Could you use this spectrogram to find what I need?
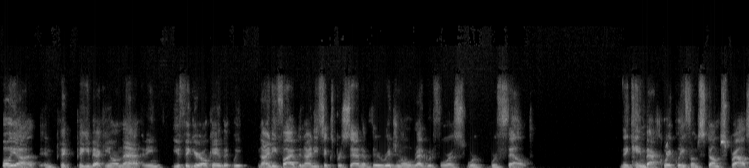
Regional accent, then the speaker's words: Pennsylvania, United States; moved away as an adult; also born or lived in Portland, Oregon; I grew up in Pennsylvania

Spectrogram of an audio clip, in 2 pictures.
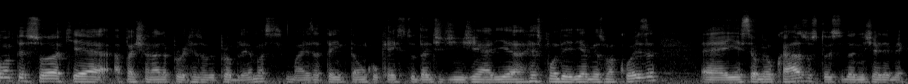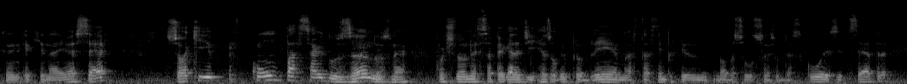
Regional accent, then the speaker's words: Cachoeira de Minas, Minas Gerais, Brazil; Sou de Cachoeira de Minas, a metrópole de 12 mil habitantes aí no sul de Minas. mineiro.

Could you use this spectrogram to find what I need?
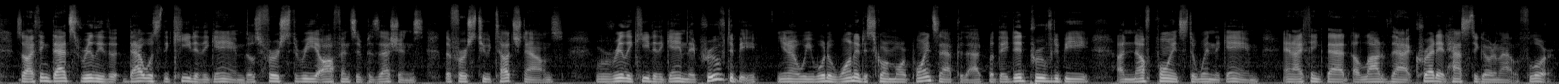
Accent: Florida, United States; I'm from Florida. I know how hot it is

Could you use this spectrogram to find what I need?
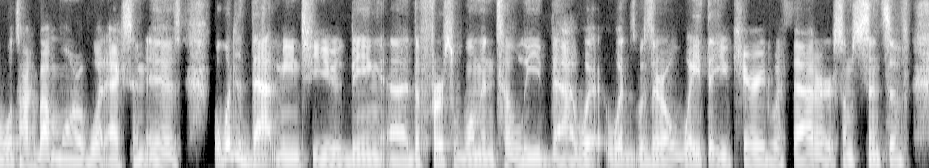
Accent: Missouri, United States; growing up in Missouri

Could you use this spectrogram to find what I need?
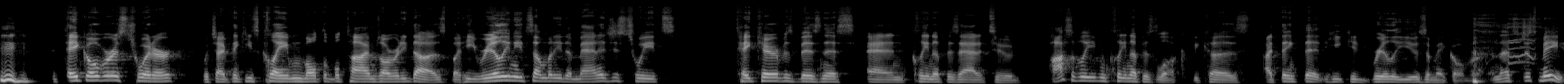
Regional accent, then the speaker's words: New York, United States; growing up in New York

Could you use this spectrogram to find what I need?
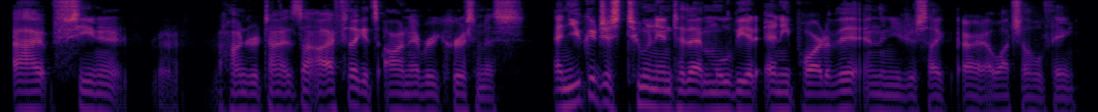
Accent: New York City, New York, United States; growing up in Staten Island

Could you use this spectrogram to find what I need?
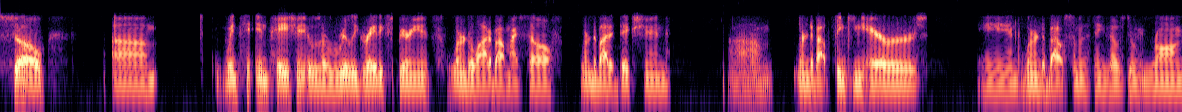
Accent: Woodland Park, Colorado, United States; So I'm from Colorado, from a small town called Woodland Park, about 30 minutes away from Colorado Springs.

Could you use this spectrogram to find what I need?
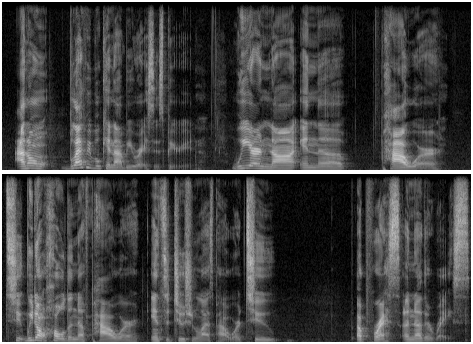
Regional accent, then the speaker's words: Milwaukee, Wisconsin, United States; moved away as an adult; also born or lived in Nashville, Tennessee; now in Memphis, United States; I was born and raised in Milwaukee, Wisconsin

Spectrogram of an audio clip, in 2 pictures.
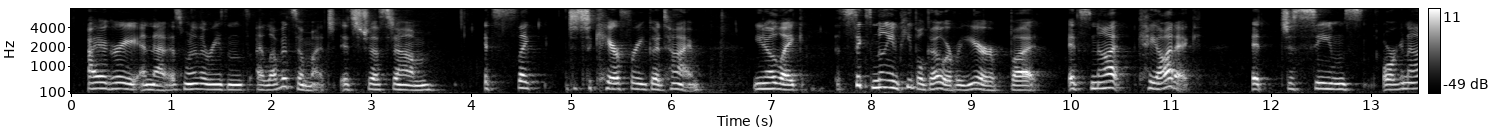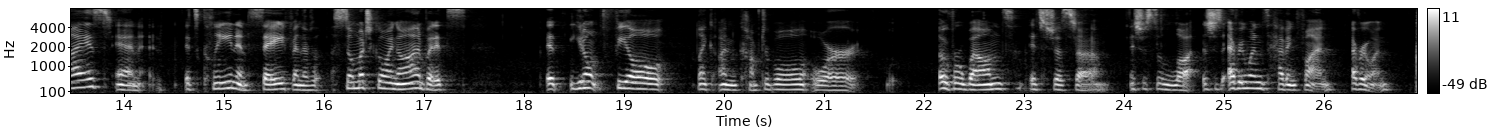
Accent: Memphis, Tennessee, United States; now in New England, United States; Memphis, my hometown

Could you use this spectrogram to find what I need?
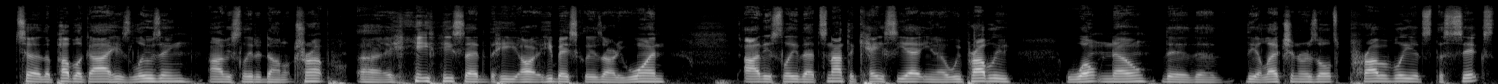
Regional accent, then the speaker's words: Sherman, Denison, Grayson County, Texas, United States; we're from Sherman, Denison, Grayson County area

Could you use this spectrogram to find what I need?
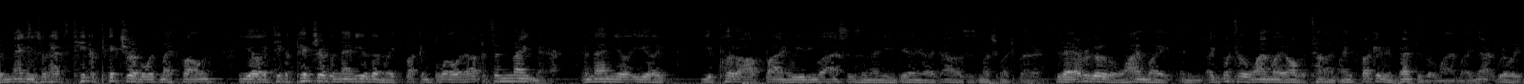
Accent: New Jersey, United States; I'm from New Jersey

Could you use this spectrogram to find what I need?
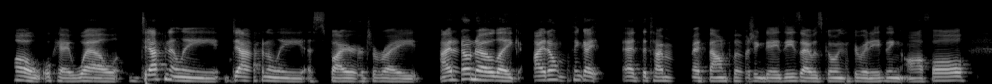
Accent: Evanston, Illinois, United States; moved away; I'm from Evanston

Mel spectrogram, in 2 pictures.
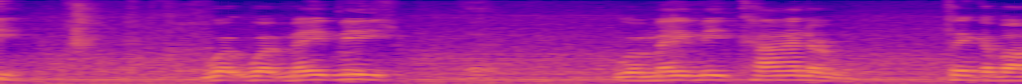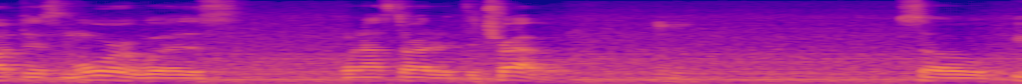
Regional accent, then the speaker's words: United States; you're from America

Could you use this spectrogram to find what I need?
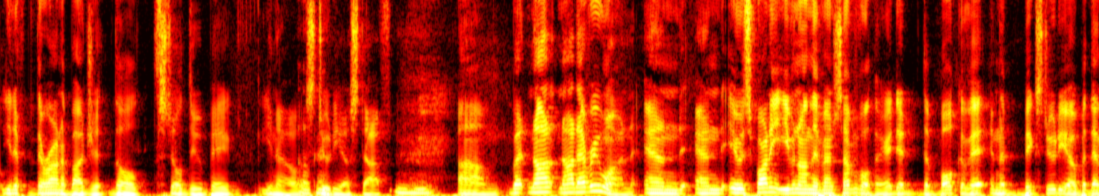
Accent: Anaheim, California, United States; My dad was the director of the Disneyland band, the conductor. So when we grew up, like we grew up at Disneyland in the Disneyland band room

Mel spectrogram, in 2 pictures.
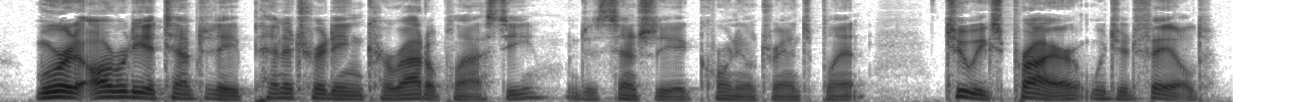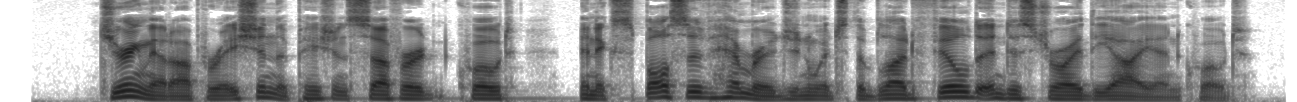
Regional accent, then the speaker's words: Canada; growing up in Canada

